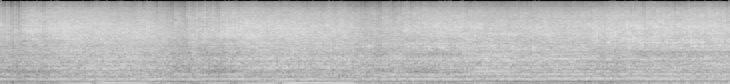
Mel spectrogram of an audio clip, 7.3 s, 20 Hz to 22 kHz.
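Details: Porsche 911 3.0SC air-cooled flat-six rebuilt to 3.2 specs, test run on a stand with a 915 bellhousing, completely cold after sitting overnight (26°), CDI squealing: deep, even burble with clean throttle blips and no knocks or misses.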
